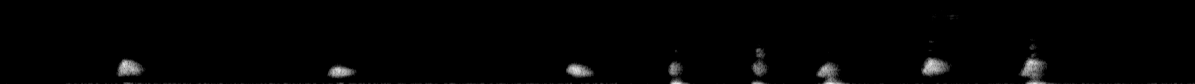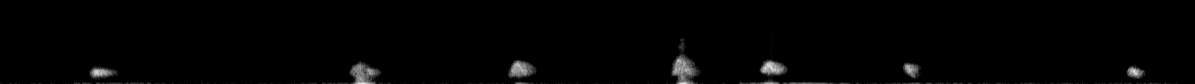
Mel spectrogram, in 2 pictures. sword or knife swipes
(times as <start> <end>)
9.3 9.5, 10.3 10.5, 15.5 15.7, 18.7 18.9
